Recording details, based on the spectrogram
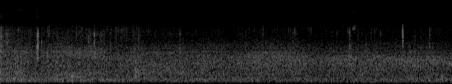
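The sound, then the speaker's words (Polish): A strong wind picking up blows as a steady, soft rush with a low rumble underneath, broken only by a few faint ticks and crackles; no one speaks. “Ale nie wiem, wiatr silny się zrywa, więc może być różnie.”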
